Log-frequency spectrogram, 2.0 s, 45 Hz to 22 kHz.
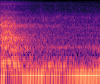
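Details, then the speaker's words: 1968 Jaguar E-type Series 1.5, stored all winter and with new parts fitted, cold-started on full choke: it catches immediately and settles into a steady, even low idle with no misfire; it still wants choke. A normal cold start. "there we go. Fires straight into life. Bring the choke down a bit. It actually wants it."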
